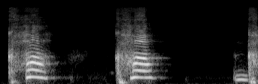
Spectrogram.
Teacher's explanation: খ ঘ মানে তোমার চাপটা বেশি বাতাসের মধ্যে এজন্য সেগুলো হচ্ছে মহাপ্রাণ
